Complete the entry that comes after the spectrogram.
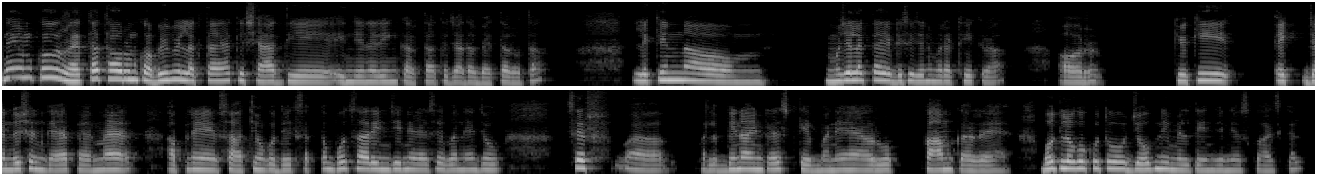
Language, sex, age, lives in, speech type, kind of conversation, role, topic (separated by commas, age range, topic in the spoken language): Hindi, male, 40-44, India, conversation, podcast, guest, Parents ki expectations se cope karne ke liye aap kya tips doge?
